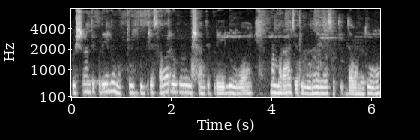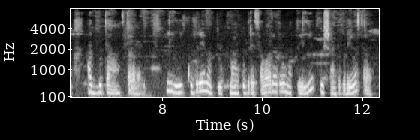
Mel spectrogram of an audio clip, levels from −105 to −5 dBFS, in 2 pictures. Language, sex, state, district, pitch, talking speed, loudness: Kannada, female, Karnataka, Bellary, 225 Hz, 110 wpm, -17 LUFS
